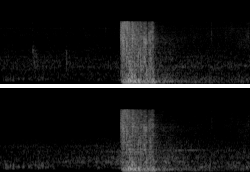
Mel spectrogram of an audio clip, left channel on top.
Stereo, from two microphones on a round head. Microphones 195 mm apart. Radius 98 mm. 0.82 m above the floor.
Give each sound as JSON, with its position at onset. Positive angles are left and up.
{"t": 1.2, "sound": "tearing paper", "side_deg": 15, "distance_m": 0.5}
